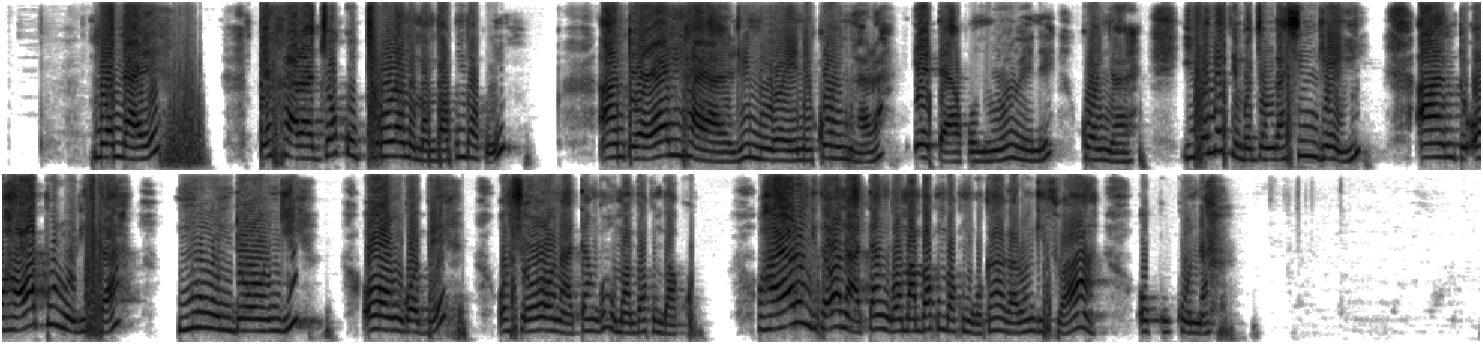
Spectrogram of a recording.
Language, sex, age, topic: Oshiwambo, female, 25-35, agriculture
